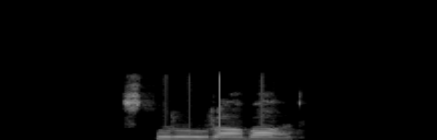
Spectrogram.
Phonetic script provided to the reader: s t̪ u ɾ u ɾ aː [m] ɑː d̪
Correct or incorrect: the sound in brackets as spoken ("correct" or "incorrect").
incorrect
